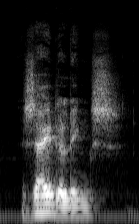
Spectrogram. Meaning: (adverb) 1. sideways 2. indirectly; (adjective) 1. sideways, collateral 2. indirect
- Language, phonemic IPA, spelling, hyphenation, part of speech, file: Dutch, /ˈzɛi̯.dəˌlɪŋs/, zijdelings, zij‧de‧lings, adverb / adjective, Nl-zijdelings.ogg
